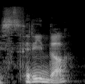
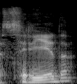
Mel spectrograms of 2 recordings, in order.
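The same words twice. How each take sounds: First: Srida with a short I in place of YE. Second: Srieda with a full YE in the first syllable, SRYE-da; wrong YE vowel. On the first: Teacher correcting the vowel, srida with an I. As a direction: reduce the first vowel of srida to I. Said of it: "j'ai mal fait l'accentuation". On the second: Teacher showing the mistake, srieda with a clear YE. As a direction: sound out srieda with an open YE. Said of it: "il se prononce comme un I". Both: Shown as a demonstration.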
